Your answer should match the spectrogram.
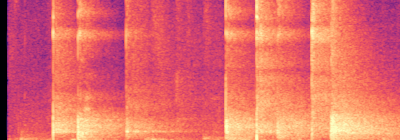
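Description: Table tennis ball being hit by bats and bouncing on the table in a rally: about seven sharp clicks at uneven spacing, each trailing a long, ringing echo.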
